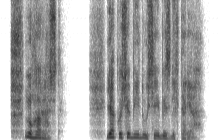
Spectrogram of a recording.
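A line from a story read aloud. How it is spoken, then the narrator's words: Child exclaiming. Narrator (Ukrainian): вигукнув малий Ганс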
